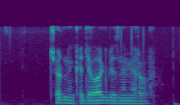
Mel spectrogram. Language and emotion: Russian, neutral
